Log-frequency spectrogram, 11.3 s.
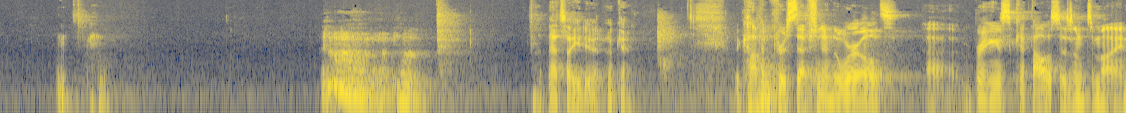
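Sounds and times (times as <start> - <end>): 
hacking coughs: 3.2 - 4.4
throat clearing: 3.2 - 4.4
speech: 4.0 - 4.4, 5.4 - 6.4, 7.4 - 11.2.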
